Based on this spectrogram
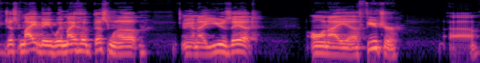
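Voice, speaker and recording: The host of a CB radio hobby channel speaks at medium pitch with a slightly bright tone. He's laid-back and folksy, demonstrating equipment while thinking aloud.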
